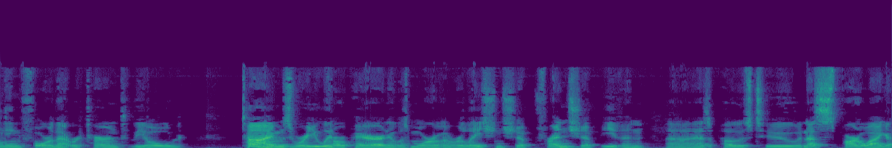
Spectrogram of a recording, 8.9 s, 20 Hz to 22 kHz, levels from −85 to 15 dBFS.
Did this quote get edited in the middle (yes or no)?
yes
